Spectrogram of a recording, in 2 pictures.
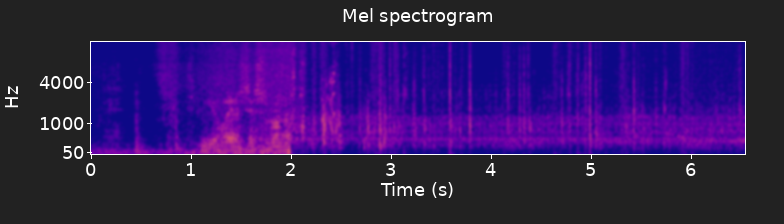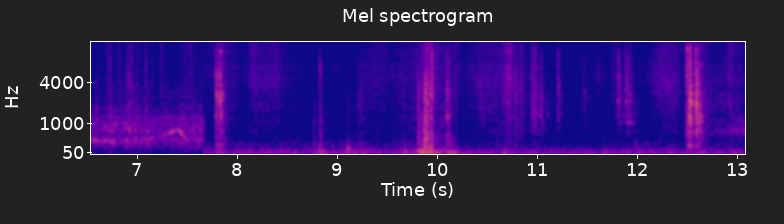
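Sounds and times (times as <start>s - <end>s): steady hum: 1.1s - 7.7s.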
